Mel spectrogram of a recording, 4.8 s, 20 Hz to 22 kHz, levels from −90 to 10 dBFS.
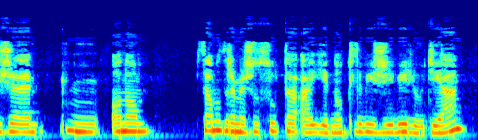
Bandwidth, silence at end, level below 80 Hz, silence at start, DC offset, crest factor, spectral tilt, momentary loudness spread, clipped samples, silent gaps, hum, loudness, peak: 7.8 kHz; 0.1 s; -50 dBFS; 0 s; under 0.1%; 14 dB; -5 dB/octave; 6 LU; under 0.1%; none; none; -16 LUFS; -2 dBFS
